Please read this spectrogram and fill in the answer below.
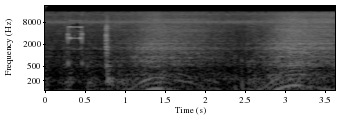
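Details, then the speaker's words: BMW E60 (Copart car) on replacement eBay ECU: two quick blips rise then sag sharply on throttle close, nearly dying each time; cam sensor found plugged in but not clicked home, backfire persisted afterward. "Rev's good, but it dies coming back off."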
